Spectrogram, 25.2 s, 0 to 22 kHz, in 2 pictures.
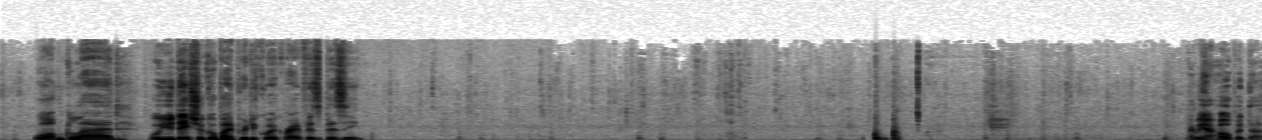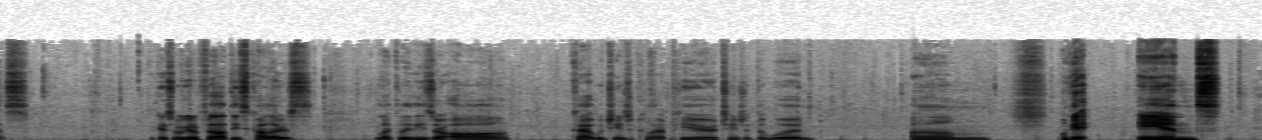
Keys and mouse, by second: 12.4 click, 15.8 ctrl+z, 15.9 click, 18.5-19.3 drag, 19.7 click.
